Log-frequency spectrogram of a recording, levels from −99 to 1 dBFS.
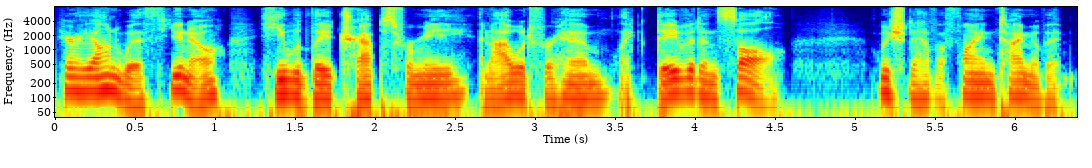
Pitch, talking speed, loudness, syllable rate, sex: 105 Hz, 270 wpm, -18 LUFS, 5.7 syllables/s, male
